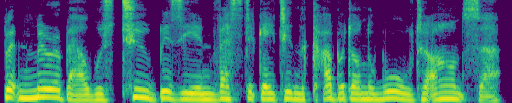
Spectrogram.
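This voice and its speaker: A woman reading a children's story as an audiobook narrator, in an expressive, scripted storytelling style. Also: lowish voice, fast talker, dry recording, studio quality.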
